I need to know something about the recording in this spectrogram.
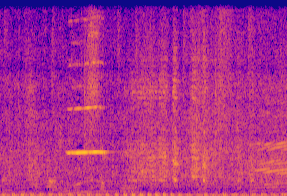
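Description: Steady low rumble of running engines, from a crane's diesel engine and idling motorcycles in stalled traffic, with voices faint in the background.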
